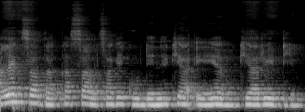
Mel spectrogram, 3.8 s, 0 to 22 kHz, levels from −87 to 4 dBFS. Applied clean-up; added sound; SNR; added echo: none; none; none; reverberation time 0.8 s.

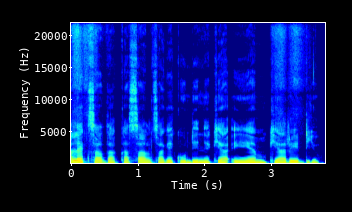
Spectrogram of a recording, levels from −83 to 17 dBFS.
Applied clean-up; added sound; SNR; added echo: none; none; none; none.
